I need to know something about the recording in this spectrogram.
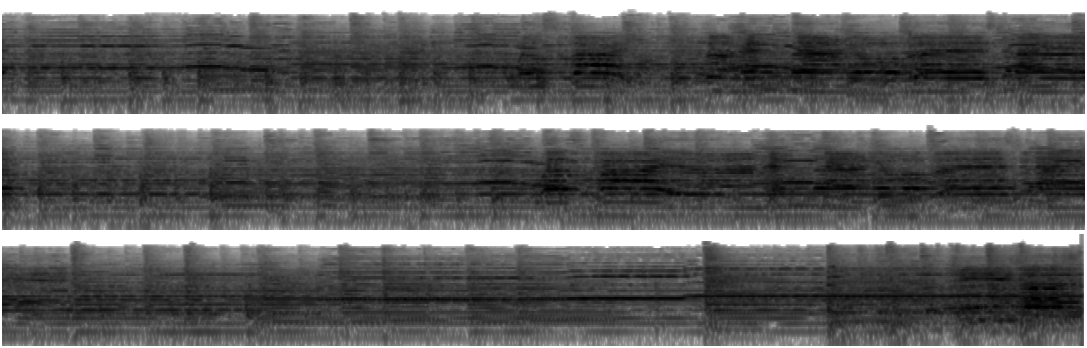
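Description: Live acoustic folk music: a bowed string instrument plays an ornamented, gliding melody over frame drum and acoustic guitar, holding one long note near the end.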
